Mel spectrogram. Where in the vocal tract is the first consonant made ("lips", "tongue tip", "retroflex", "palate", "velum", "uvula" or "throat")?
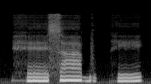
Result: throat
